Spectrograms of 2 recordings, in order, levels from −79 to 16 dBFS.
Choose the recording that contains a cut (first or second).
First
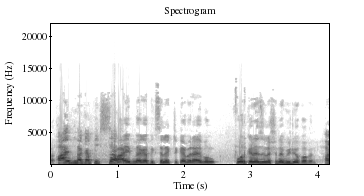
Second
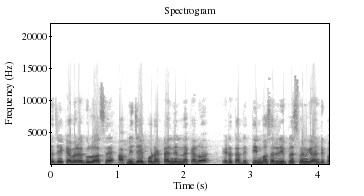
second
